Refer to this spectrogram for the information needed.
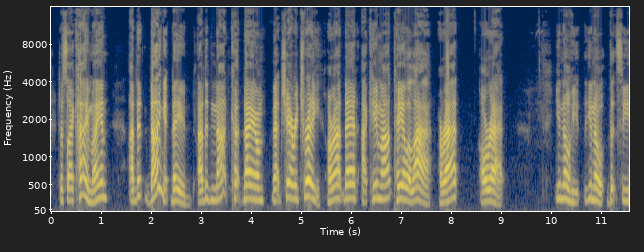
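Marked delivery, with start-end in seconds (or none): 0.5-9.1 loud, over-the-top rural Southern US accent. Joking how it would be funnier: George Washington as full-blown redneck. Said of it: "like full blown redneck".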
